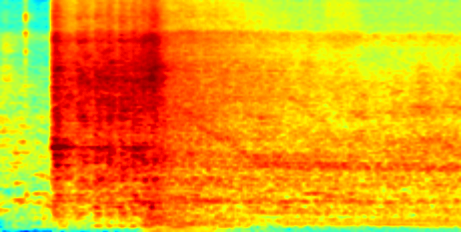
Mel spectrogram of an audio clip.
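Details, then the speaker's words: Chevrolet Cruze at a workshop after valve cover replaced and earlier misfiring (coil was not the cause): cranks briefly, catches at once and idles smoothly with no stumble or miss. "ok ele pega liso sem falhar sem nada"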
